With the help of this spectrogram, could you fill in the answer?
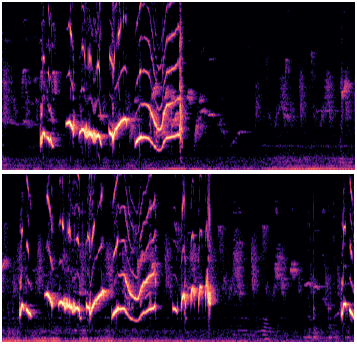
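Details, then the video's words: Oriental magpie-robin lure song, used so any kacer starts singing at once: two loud phrases of ringing whistles and swooping slurs, roughly five seconds apart, with a quiet low rumble between. "Kacer manapun seketika terangsang berbunyi dengan pancingan ini."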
